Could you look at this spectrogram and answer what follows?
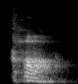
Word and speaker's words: Ka: So a detail of saying Ka, because it's not Ka or Ha, it's Ka. The word Ka, you have to heat the palate, okay, very deep behind.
